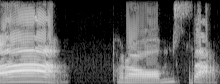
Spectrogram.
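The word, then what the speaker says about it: พร้อมสรรพ: หัว ข้อ ที่ 5 พร้อม สรรพ อ่าน ว่า พร้อม สัก ก็ อ่า ต่อ มา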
